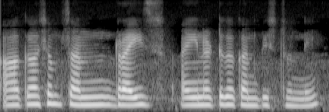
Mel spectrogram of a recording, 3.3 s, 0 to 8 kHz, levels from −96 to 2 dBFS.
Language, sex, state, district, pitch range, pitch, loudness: Telugu, female, Telangana, Mahabubabad, 200-210 Hz, 205 Hz, -16 LUFS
